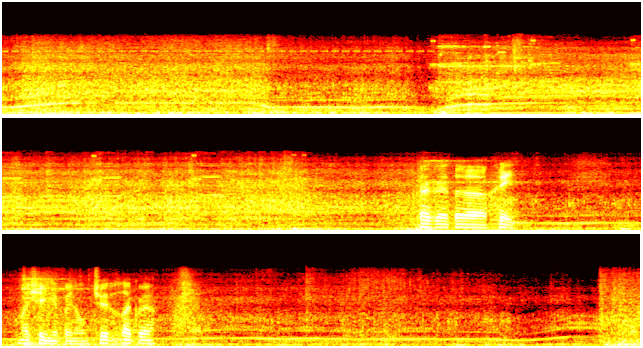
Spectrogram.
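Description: A car engine revs and hums steadily.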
